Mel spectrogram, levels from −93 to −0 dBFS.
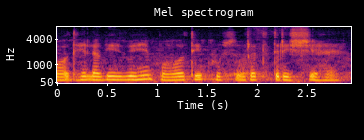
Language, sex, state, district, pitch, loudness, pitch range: Hindi, female, Haryana, Rohtak, 180 Hz, -16 LUFS, 175-185 Hz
